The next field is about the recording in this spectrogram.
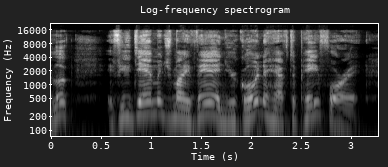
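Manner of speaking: mock serious, stern, firm no-nonsense tone. Retelling warning workers who couldn't understand not to damage the van: retelling a stern warning. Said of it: "I got stern with them".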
